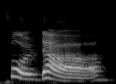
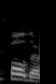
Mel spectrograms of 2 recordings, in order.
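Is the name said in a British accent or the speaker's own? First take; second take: British; own. First: It is said in a British GPS-style accent. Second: It is said in the speaker's own accent.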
